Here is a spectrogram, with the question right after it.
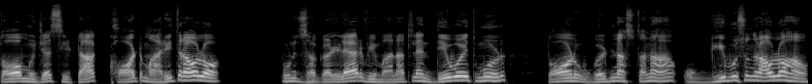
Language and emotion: Goan Konkani, fearful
